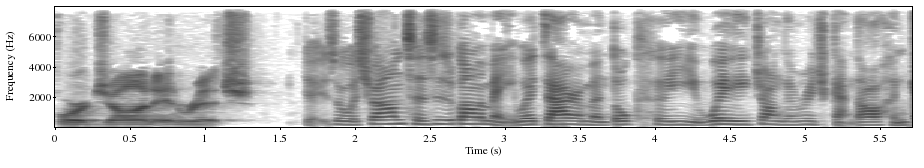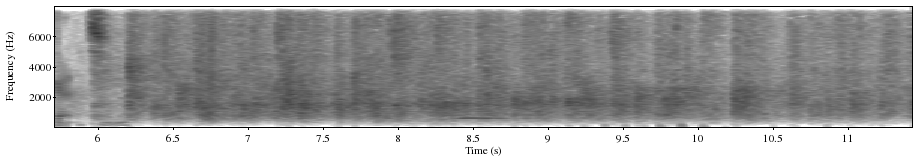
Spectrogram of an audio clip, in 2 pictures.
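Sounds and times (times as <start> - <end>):
speech: 0.0 - 6.5
audience applause: 6.1 - 11.4.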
